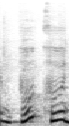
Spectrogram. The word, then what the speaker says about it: beaucoup: And of course the P is silent, so it's going to be in parentheses, because it's the silent letter. So, j'ai mangé beaucoup de bonbons.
